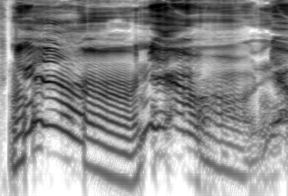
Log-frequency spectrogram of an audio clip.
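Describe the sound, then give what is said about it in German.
A voice imitates the whir of a squeeze-dynamo flashlight being charged at night in a hallway: a loud, continuous groaning drone that swoops up and down in pitch several times over about three seconds. “Das Problem war, dieses Aufladengeräusch ist ganz schrecklich gewesen.”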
